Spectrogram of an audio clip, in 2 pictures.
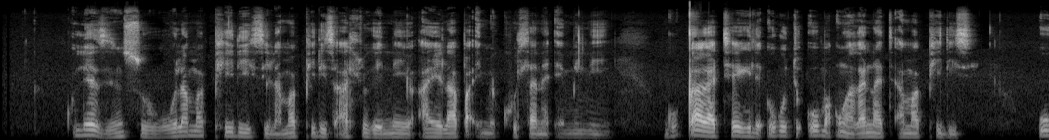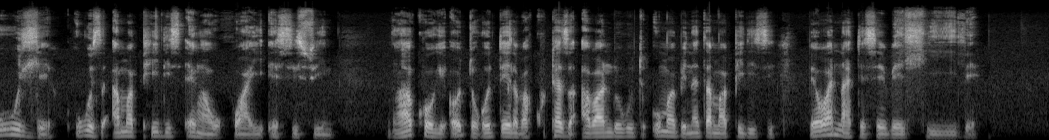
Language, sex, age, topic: North Ndebele, male, 36-49, health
